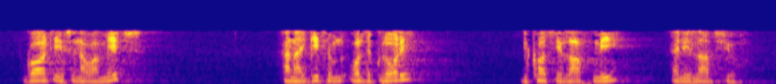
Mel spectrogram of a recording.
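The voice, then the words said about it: Foreign accent in English. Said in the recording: “the language, the accent that I'm speaking, I apologize to who will not understand me well, because I come from across the ocean. I come from very far.”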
